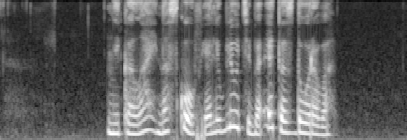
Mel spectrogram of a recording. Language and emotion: Russian, positive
